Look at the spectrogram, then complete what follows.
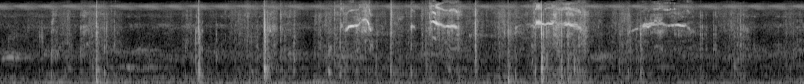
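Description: Pigeon squabs shuffling in a straw-lined wooden nest box, with scattered light knocks and rustles. From about two and a half seconds in come a few short, high, wavering squeaks.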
